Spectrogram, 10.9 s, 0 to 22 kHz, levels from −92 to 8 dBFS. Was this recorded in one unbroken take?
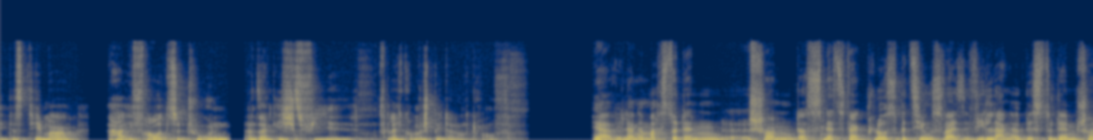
no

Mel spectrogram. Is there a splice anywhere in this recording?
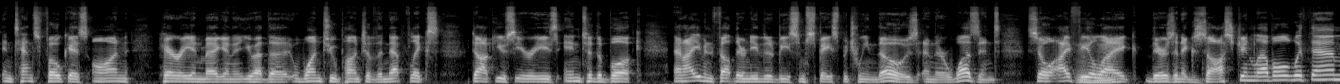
no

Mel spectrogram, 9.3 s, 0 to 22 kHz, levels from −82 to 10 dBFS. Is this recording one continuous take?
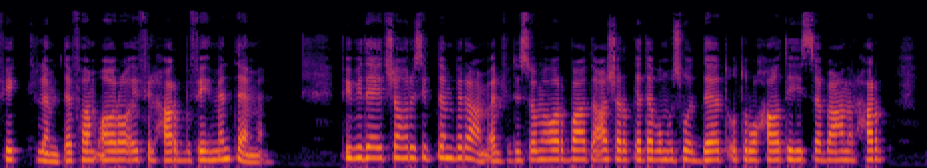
yes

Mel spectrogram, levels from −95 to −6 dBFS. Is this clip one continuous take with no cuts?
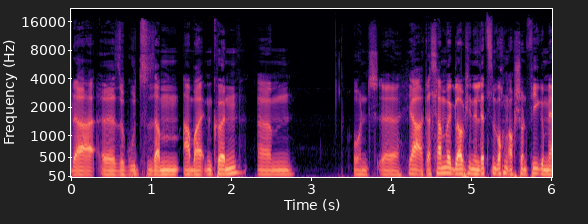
yes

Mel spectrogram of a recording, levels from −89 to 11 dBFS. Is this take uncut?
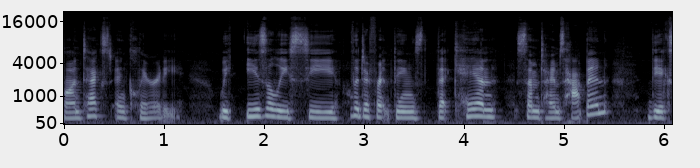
no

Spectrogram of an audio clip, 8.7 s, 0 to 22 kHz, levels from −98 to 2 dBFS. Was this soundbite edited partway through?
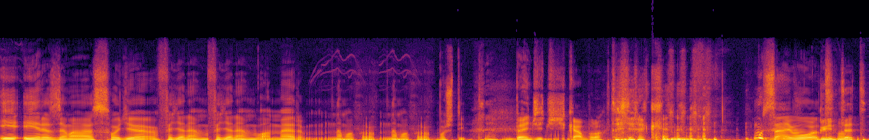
yes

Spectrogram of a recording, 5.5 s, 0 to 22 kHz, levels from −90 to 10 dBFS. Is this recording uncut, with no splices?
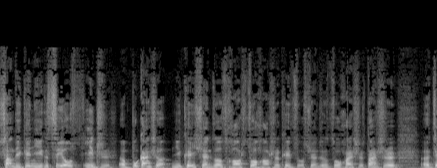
no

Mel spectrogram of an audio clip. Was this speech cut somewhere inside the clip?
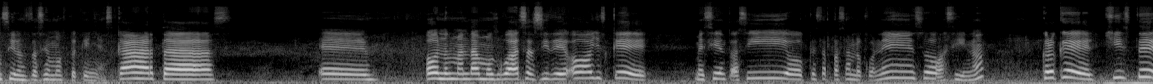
yes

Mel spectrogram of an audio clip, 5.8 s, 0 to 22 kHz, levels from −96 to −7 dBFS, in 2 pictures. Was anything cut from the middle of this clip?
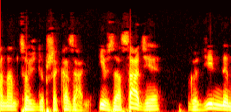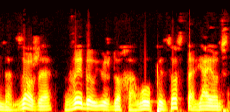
yes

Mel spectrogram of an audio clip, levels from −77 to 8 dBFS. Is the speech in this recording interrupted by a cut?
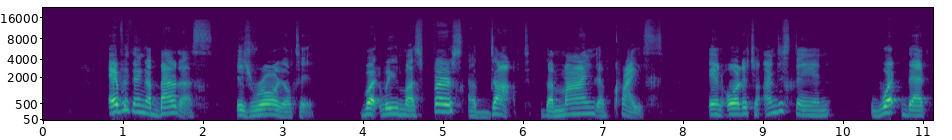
no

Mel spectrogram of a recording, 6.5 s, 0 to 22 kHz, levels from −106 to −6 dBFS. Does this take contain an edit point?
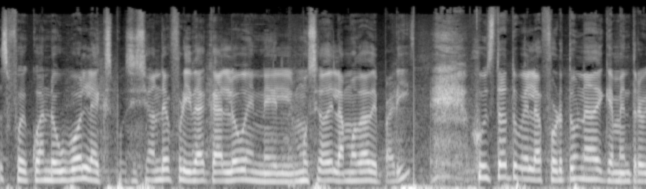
no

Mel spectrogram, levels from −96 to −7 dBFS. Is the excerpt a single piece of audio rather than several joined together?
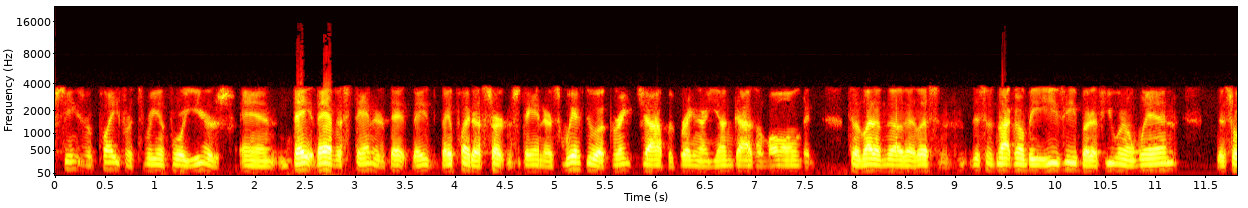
no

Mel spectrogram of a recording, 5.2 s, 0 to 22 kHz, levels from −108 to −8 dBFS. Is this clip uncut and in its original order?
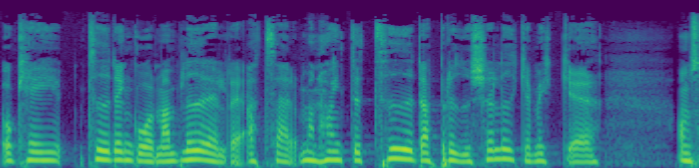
yes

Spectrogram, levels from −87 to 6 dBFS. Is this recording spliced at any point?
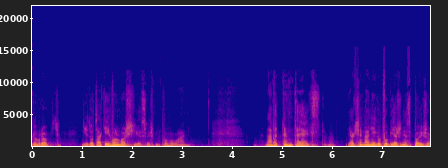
no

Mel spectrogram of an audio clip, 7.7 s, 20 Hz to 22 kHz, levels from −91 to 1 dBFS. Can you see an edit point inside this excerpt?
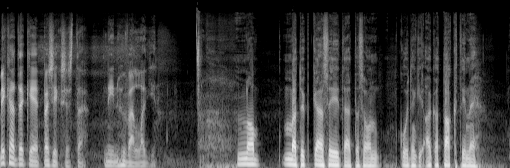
no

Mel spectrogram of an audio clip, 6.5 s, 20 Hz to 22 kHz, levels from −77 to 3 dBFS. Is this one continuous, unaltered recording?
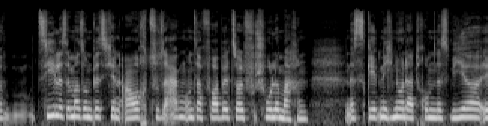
yes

